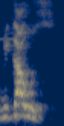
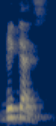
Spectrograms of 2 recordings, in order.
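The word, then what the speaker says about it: because: कितने लोग कहते हैं, कल रात में मेरे ऑनलाइन क्लास में एक लड़का कह रहा था बिकाउज, मैंने तुरंत रोका, उसको बोला बिकॉज।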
